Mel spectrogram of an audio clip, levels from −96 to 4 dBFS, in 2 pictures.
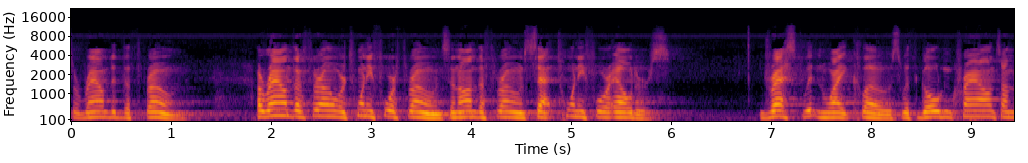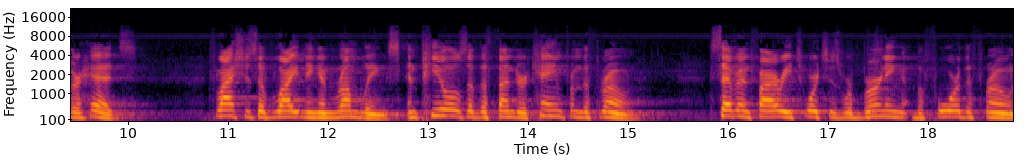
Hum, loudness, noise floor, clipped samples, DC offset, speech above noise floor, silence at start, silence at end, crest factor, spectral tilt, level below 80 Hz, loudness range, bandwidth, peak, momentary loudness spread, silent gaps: none; -24 LUFS; -65 dBFS; under 0.1%; under 0.1%; 42 dB; 0 s; 0 s; 16 dB; -7.5 dB/octave; -70 dBFS; 3 LU; 9.6 kHz; -6 dBFS; 7 LU; none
